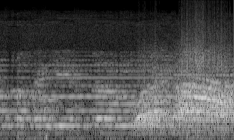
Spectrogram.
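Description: A group of voices singing together: a long held note, then the voices swell and rise in pitch about a second and a half in.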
